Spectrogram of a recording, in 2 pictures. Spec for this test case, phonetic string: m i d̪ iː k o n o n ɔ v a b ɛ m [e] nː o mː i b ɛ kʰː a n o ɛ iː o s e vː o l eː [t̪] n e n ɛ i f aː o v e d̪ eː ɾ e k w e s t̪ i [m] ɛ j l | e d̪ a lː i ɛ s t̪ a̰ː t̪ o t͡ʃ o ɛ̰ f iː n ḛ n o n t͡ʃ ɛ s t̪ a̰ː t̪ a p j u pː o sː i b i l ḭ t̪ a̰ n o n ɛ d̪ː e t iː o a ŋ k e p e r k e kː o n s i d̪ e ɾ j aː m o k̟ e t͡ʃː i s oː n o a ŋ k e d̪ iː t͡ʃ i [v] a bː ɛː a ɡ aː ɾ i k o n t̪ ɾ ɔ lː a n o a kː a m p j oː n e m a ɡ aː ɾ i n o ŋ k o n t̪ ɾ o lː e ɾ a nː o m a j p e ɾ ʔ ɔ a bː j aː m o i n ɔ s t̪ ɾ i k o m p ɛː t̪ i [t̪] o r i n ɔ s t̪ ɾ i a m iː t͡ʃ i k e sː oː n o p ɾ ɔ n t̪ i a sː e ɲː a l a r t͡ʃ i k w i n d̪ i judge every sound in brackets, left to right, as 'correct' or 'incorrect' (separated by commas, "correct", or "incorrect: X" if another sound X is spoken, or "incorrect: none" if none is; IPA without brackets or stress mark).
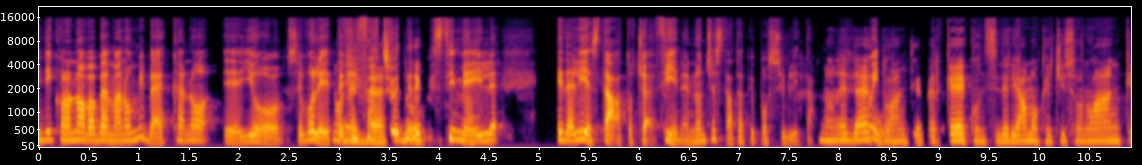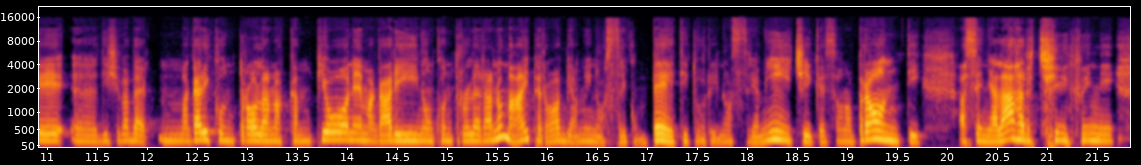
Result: incorrect: a, correct, correct, correct, correct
